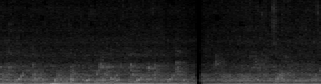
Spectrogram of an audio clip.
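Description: Aquarium aeration bubbling: a patter of small irregular pops over a low steady hum, broken off briefly about one and a half seconds in.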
